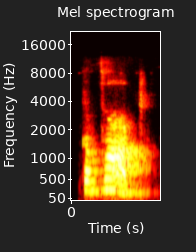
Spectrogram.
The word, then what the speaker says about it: comfort: Comfort, comfort âm ơ là khâm rồi, fort gọi rơi vào âm tiết thứ hai.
